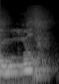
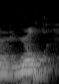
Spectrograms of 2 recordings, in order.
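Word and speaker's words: Lion: Alors il s'agit d'un optimizer du nom de Lyon, je le prononce en français, qui est issu d'une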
